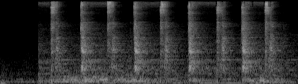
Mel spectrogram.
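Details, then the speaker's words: RynoWorx AirBoss 300 after throttle cable adjustment: sharp, even clicks about twice a second as the silver kickdown handle is jiggled, normal kickdown engaging with correctly adjusted cable and tension. "So as I jiggle the little silver handle here, you can hear clicking, and this is the kickdown doing its thing."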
